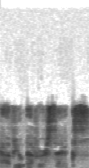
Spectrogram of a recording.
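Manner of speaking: eager, excited, really loud stage whisper. Retelling a sleepy kid's question before his turn: imitating a loud whisper. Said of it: "whispering it really loudly before it's his turn".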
